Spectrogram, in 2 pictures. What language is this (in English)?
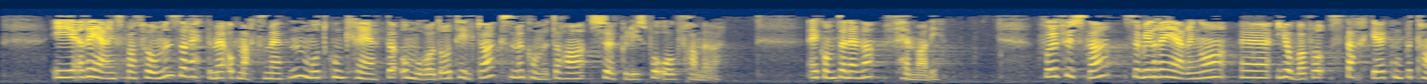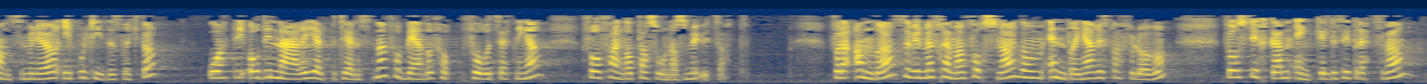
Norwegian Nynorsk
